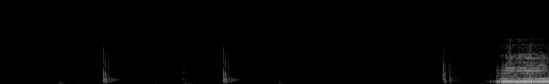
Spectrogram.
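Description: Blocks thud softly as they are placed, one at a time.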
